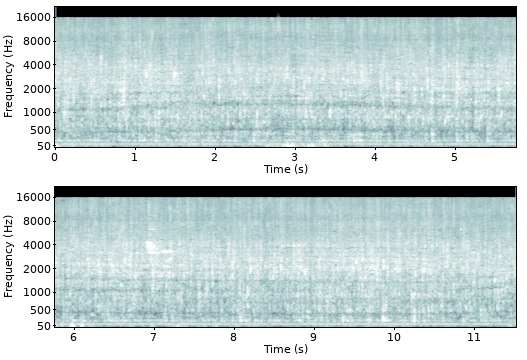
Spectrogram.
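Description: Water from a homemade pond filter's return outlet pouring into a koi pond: a steady splashing and trickling.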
